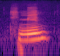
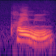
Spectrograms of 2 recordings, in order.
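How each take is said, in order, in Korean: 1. 첫 모음은 'ee' 소리가 납니다. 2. 첫 모음은 'eye' 소리가 납니다. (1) "옛날엔 티민이라고 읽었거든" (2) "바뀐 교육과정에서는 타이민이라고 합니다"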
